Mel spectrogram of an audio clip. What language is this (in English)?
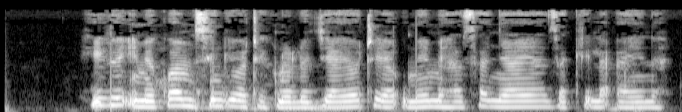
Swahili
